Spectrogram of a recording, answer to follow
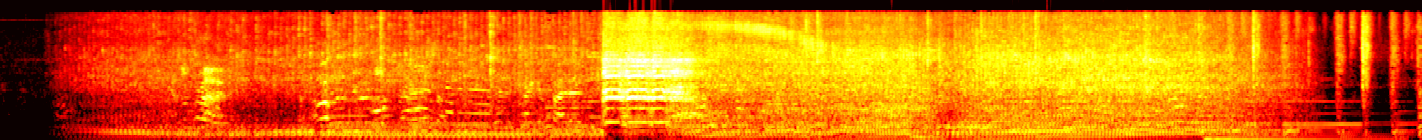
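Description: Small engine of a custom rat-rod golf cart running steadily. People talk over it, and there is a brief loud pitched sound about six seconds in.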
